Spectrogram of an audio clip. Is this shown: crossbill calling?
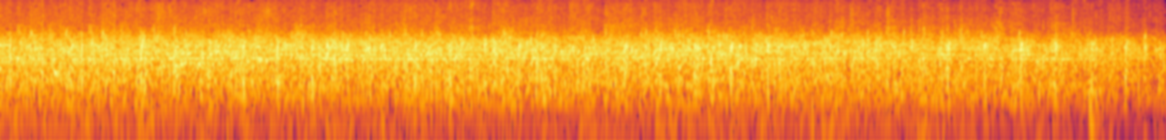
no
